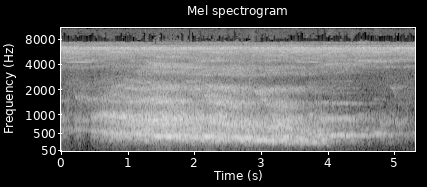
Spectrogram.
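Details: At dawn in the Costa Rican rainforest, howler monkeys roar in a deep, breathy, swelling chorus, with a steady high insect hum behind.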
